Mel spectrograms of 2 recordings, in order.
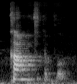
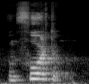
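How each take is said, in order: First: "comfortable" in American style, no r after the o, "kum-fter-bul"; American pronunciation. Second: "comfortable" with the o and r both sounded, "kum-for-ta-bul"; British pronunciation. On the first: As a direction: say "comfortable" the American way, dropping the r sound. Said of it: "in the American accent to say comfortable". (نطق أمريكي لكلمة "comfortable" من غير صوت الـ r) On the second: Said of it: "In British accent, اللهجة البريطاني". (نطق بريطاني لكلمة "comfortable" مع نطق الـ o والـ r) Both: Shown as a demonstration.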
